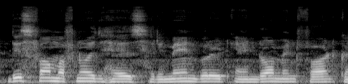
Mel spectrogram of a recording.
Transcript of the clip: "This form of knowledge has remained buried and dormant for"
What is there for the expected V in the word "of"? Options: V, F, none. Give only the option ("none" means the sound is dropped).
F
